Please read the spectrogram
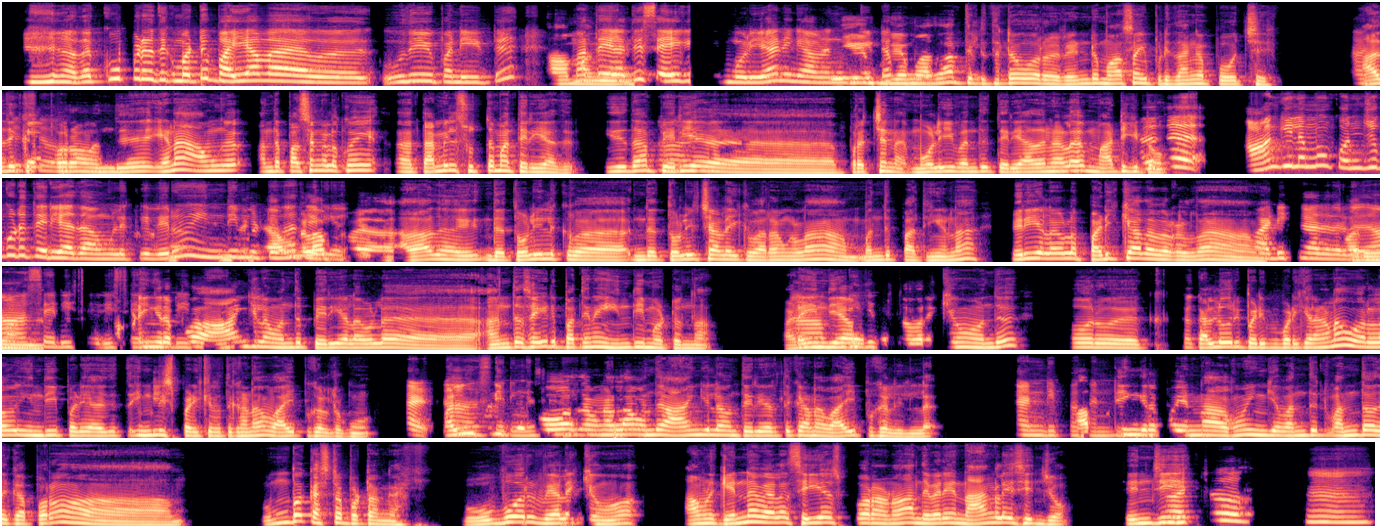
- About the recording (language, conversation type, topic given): Tamil, podcast, நீங்கள் பேசும் மொழியைப் புரிந்துகொள்ள முடியாத சூழலை எப்படிச் சமாளித்தீர்கள்?
- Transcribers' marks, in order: chuckle; in Hindi: "பையாவ"; "மூலியமா" said as "மூலியா"; unintelligible speech; "கிட்டத்தட்ட" said as "திட்டத்தட்ட"; drawn out: "பெரிய"; other background noise; unintelligible speech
